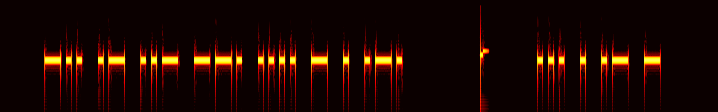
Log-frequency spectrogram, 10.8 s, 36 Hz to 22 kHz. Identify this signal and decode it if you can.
Morse code, heard as a keyed tone, about 15 wpm, 700 Hz. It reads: DAUGHTER SEAT
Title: Sentences from Top 1500 Words - New Word Drill Alt - 15wpm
